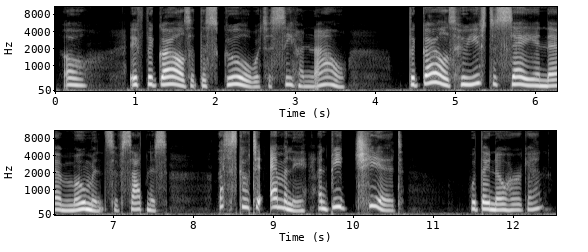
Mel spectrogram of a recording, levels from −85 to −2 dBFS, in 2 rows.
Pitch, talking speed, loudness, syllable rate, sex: 250 Hz, 165 wpm, -18 LUFS, 4.6 syllables/s, female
